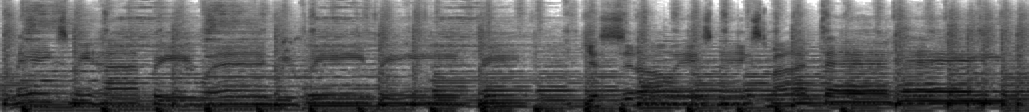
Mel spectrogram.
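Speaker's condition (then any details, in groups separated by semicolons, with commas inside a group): No condition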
